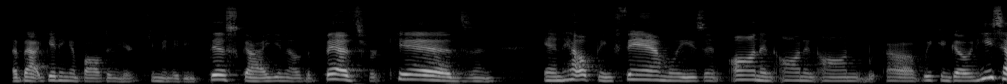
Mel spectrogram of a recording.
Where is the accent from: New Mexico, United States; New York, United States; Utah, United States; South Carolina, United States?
New Mexico, United States; Farmington; My hometown.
